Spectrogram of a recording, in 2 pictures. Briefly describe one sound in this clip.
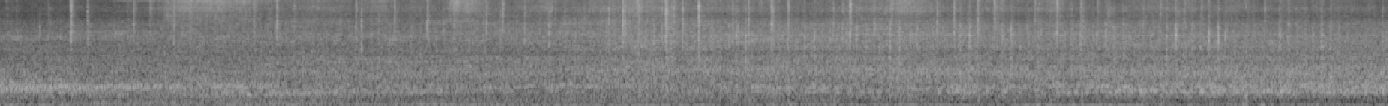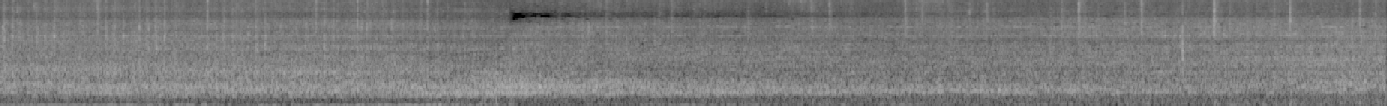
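A model train hums and rattles along its tracks.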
